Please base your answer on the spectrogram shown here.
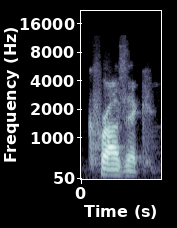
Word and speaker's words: Krawczyk: You gotta give me that pronunciation of that last name, man. It's Krawczyk. Krawczyk.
